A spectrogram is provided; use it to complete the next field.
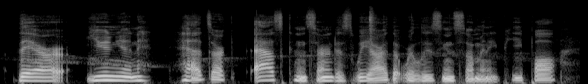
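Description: The sound is dry and close, with no echo. A woman talks at a fairly slow pace. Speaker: city mayor. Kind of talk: radio interview. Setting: studio.

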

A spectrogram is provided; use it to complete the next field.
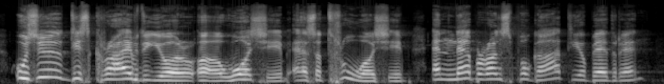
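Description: Very slow, nearly pause-free speech with lively intonation, in a very clean recording over a silent background. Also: woman, fairly high pitch for a woman. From South Korea. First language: Korean (speaking Spanish). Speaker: missionary preacher. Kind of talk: sermon. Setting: church. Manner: halting.

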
